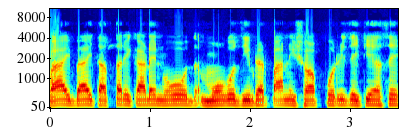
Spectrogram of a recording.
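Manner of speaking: ordinary talk, nothing marked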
